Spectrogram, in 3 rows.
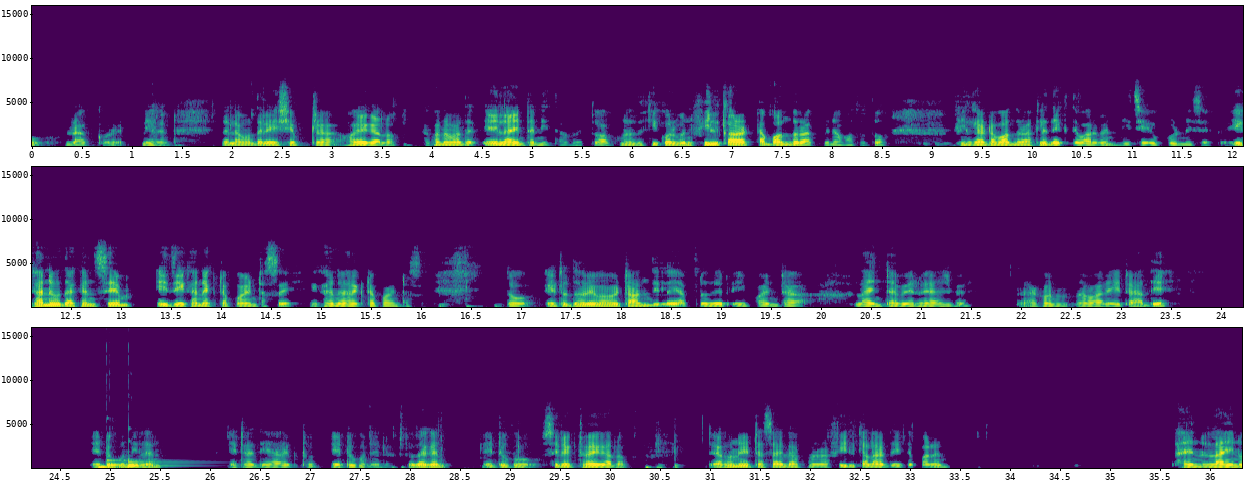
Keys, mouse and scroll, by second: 12.0 alt+scroll up 1, 15.7 alt+scroll down 1, 16.4-17.0 alt+scroll up 1, 30.4 ctrl+z.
